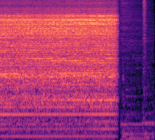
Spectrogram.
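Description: A blender at Orange Julius in Poison Creek Mall runs with a loud, steady motor whir at full speed and a bright buzzing whine, cutting off abruptly after about a second, leaving a lower rumbling hum.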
